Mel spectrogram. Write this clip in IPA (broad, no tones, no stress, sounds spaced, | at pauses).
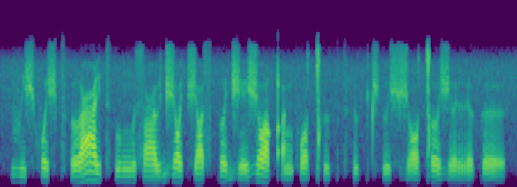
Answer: v i ʃ f ɤ ʃ t͡sʼ ɤ ʕ i t͡sʼ u ŋ u s ʕ ɯ d͡ʒ ɔ t͡ʃ ɒ s k ɤ d͡ʒ e ʒ ɔ qʼ ə ŋ f ɔ ǀʰ ɯ k t͡sʼ ɯ k t͡ʃʼ ɯ ʃ ʒ ɔ ǀ ɤ ʒ ə r ə k ə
